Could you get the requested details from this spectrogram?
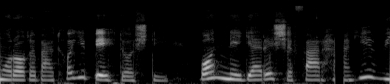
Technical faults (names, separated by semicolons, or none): corrupt frame muted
